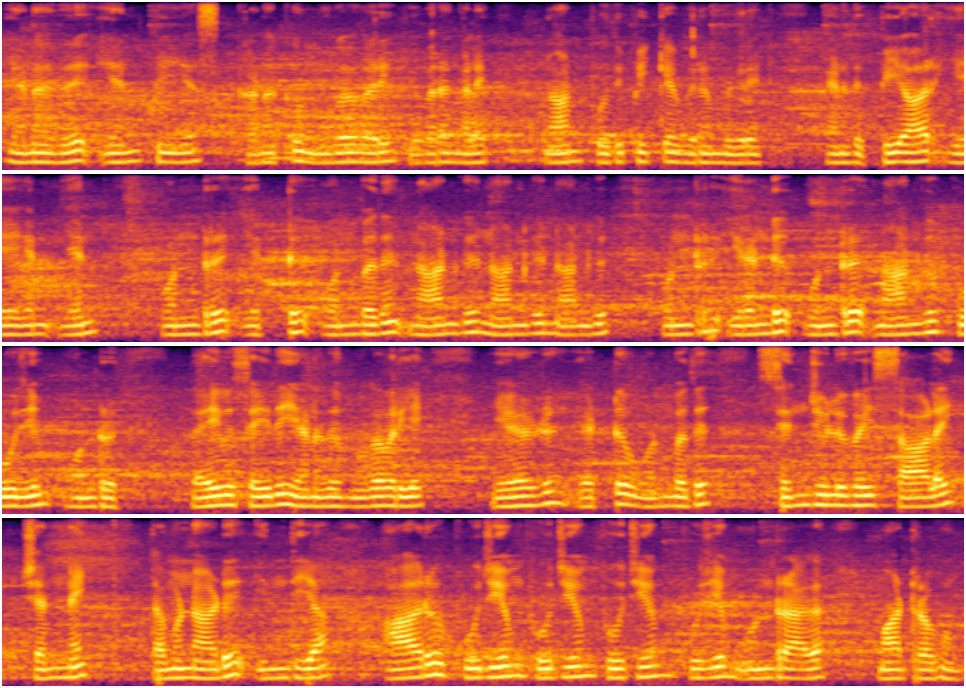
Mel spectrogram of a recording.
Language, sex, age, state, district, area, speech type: Tamil, male, 18-30, Tamil Nadu, Perambalur, rural, read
